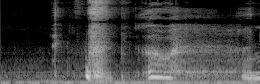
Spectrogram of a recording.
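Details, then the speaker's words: Person sick at midnight, holding back strong sneezes by pinching the nose, with a partner saying bless you: a short catching inhale, then one compressed, pinched sneeze, then a brief voiced breath; stifled sneeze. "They sound painful. They're hard this time. Yeah. I don't think your body wants you to stifle."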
